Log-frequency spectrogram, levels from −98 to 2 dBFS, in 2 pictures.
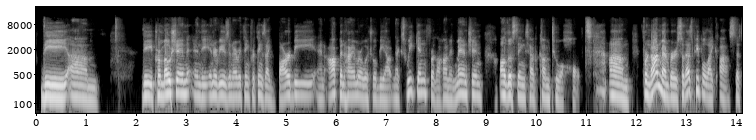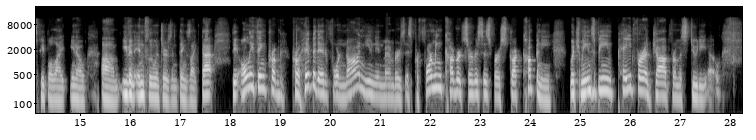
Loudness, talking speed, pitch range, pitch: -21 LUFS, 170 wpm, 135-170 Hz, 155 Hz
